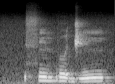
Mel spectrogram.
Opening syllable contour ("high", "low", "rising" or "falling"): high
